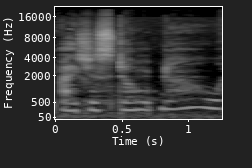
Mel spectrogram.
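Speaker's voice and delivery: hushed, helpless whisper. Real, not acted. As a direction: whisper it to yourself. Helpless about the repost.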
